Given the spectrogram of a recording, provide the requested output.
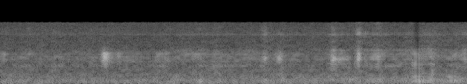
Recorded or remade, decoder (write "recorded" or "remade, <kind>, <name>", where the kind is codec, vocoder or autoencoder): remade, vocoder, Vocos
